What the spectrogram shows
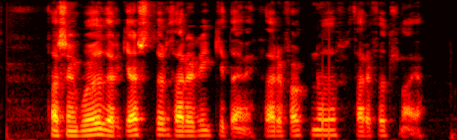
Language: Icelandic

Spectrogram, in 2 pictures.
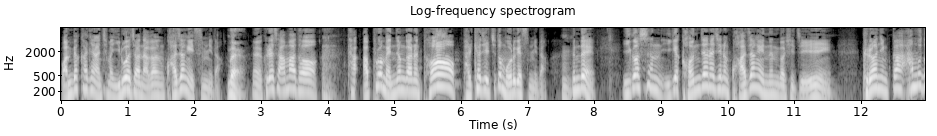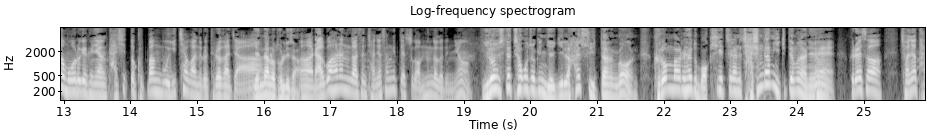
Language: Korean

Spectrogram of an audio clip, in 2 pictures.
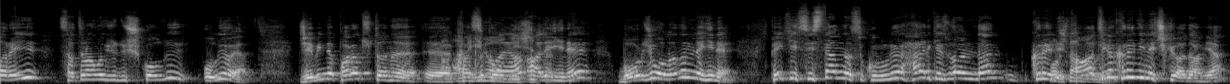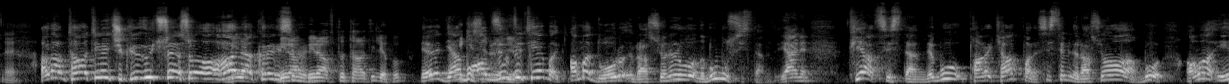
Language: Turkish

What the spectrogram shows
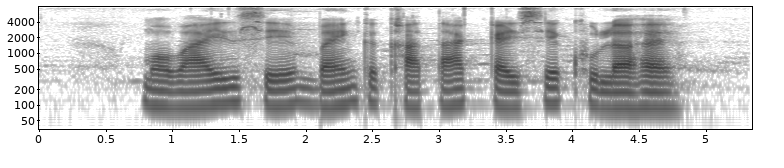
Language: Magahi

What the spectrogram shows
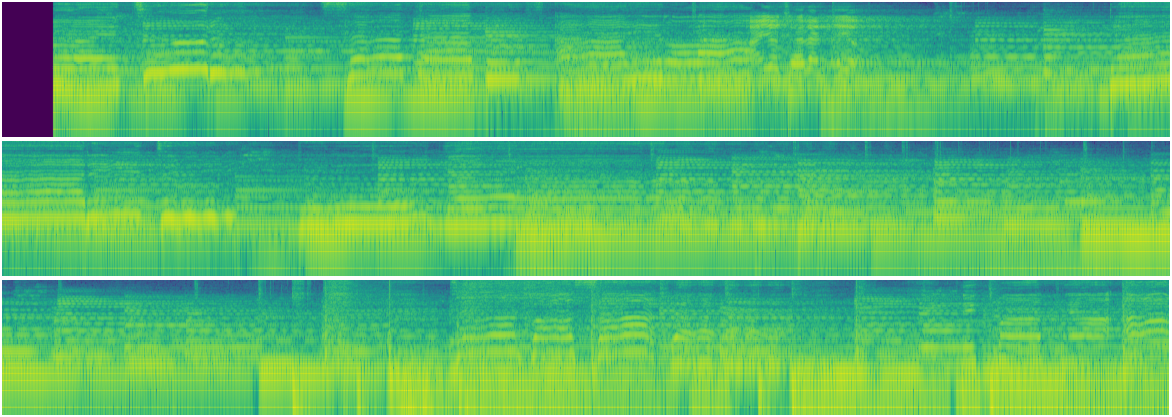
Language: Indonesian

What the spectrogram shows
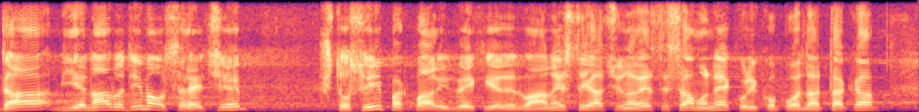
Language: Serbian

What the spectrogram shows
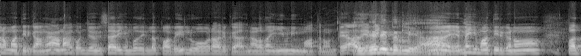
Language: Tamil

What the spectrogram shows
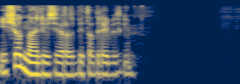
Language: Russian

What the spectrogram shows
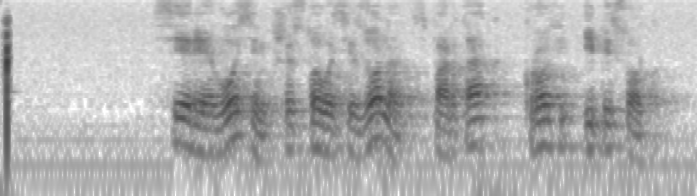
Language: Russian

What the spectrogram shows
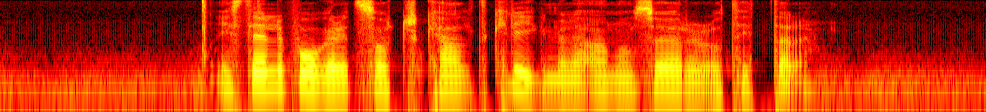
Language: Swedish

